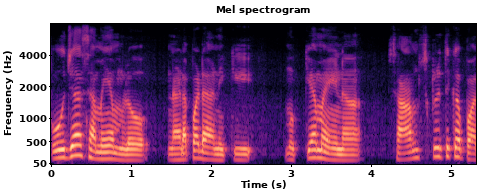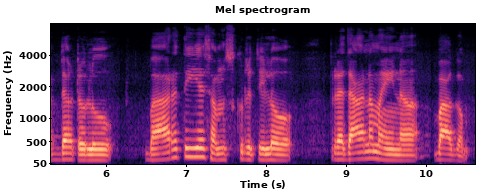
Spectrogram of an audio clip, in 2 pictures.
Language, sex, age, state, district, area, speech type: Telugu, male, 18-30, Andhra Pradesh, Krishna, urban, spontaneous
